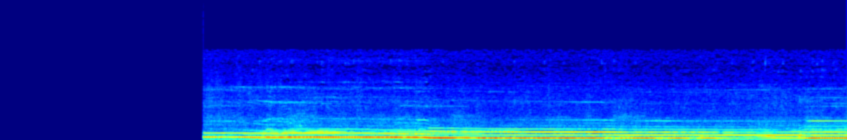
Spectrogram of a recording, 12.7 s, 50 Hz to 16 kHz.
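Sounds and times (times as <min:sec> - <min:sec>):
wolf howling: 0:03.1 - 0:12.6.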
